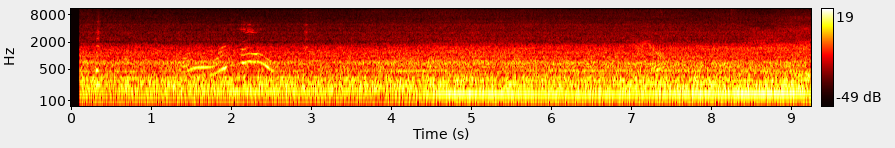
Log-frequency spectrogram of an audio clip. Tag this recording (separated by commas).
Speech, Car, Vehicle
